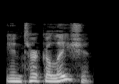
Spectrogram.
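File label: "intercalation", British English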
